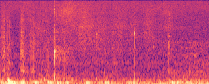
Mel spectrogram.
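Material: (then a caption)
Paper. Long acrylic nails trace, scratch lightly and tap on the glossy printed paper of a large hardcover art book lying open on a full-page painting spread. The sound is quiet and soft, with faint papery scratching and a few light, dull taps, the first near the start standing out slightly louder.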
